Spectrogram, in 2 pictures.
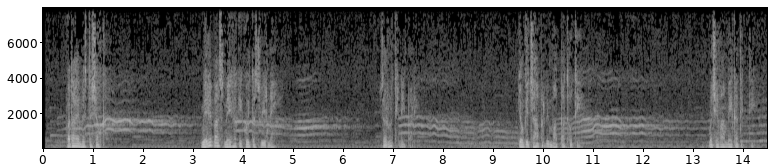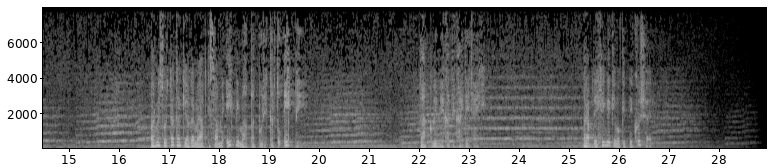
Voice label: Heart Touching Dialogue Ringtone; Shahrukh Khan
